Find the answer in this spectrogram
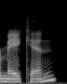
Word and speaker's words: Machen: Knops admin applying modern techniques exhorted readers to remember Makin. It rhymes with Kraken.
